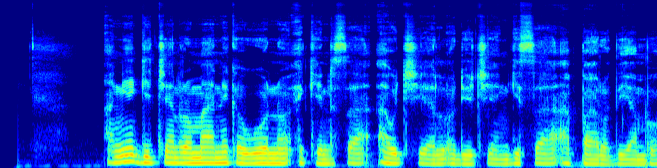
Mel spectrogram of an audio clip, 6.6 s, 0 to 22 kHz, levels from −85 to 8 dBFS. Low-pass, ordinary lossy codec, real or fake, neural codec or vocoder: none; none; real; none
